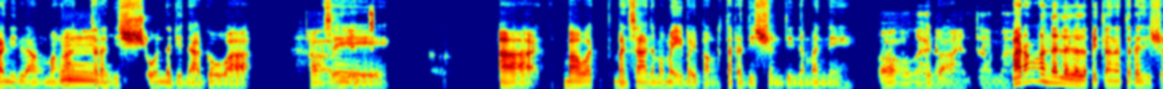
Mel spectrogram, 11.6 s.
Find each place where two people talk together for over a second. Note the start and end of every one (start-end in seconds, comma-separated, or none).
none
